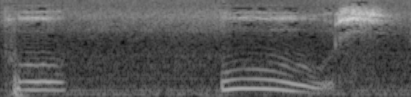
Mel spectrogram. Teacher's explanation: After the first vowel, there's a glottal. That's poo, oos.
